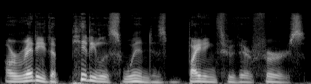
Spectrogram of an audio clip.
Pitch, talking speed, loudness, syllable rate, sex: 120 Hz, 175 wpm, -20 LUFS, 4.7 syllables/s, male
